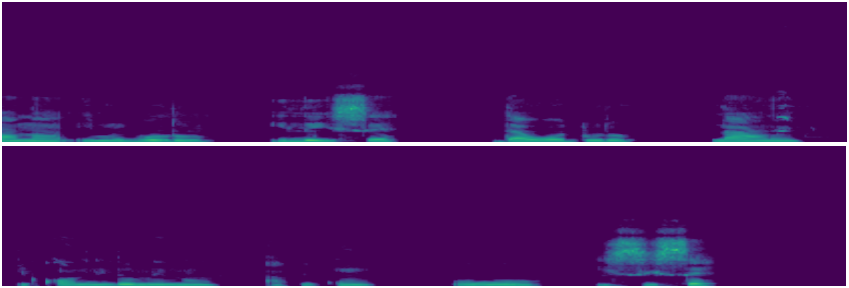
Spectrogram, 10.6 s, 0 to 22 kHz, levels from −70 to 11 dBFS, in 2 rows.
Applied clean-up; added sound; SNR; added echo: neural mask model DeepFilterNet 3.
